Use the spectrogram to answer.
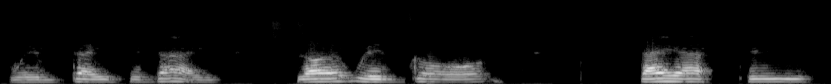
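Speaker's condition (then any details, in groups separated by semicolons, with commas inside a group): Cerebral palsy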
